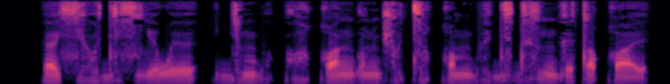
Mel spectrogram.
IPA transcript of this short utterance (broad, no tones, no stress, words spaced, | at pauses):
ɛsʲɔ̤ dʲɔ̤sʲʎewɪ | ɟe̤mbɔ̤kɔ̤ qʷeŋɡɔnd͡ʒɔ̤ tʲɔ̤qʷembe̤ dʲode̤zŋɡeto qʷe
